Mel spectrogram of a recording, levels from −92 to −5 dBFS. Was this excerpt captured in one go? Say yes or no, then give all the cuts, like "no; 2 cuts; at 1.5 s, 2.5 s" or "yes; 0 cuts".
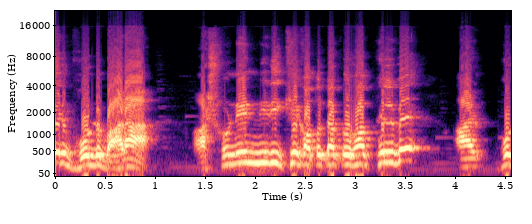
yes; 0 cuts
